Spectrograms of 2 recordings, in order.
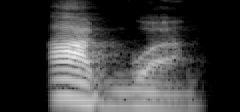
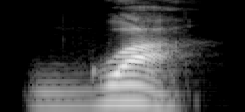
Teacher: uma semivogal e depois uma vogal nós temos um ditongo crescente o som começa menos intenso sofre uma elevação na tonalidade vai para o som mais forte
